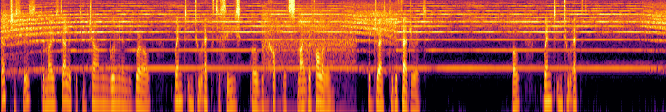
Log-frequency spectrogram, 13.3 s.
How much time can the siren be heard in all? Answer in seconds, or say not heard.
13 s.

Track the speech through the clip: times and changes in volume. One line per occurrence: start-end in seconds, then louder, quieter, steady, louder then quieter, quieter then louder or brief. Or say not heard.
0.0-6.8 steady
7.3-8.5 brief
10.2-11.6 brief.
